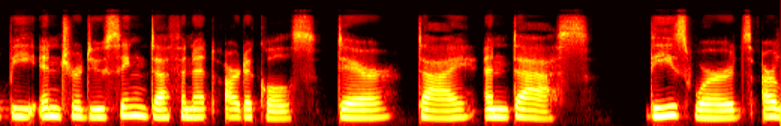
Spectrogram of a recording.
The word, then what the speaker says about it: die: Ensure you pronounce die as dia, not like the English word die.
